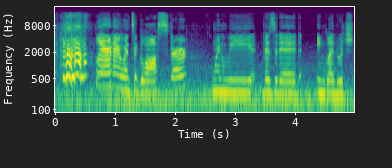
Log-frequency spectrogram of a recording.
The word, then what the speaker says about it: Gloucester: And my mom kept pronouncing it Gloucester because that's what it looks like it's spelled to an American. And she kept asking people for directions to Gloucester, and no one could figure out what she was trying to say.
